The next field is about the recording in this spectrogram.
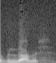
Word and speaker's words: باللعمش: الجزائريون ينطقون هكذا باللعمش أي ابن الأعمش، هذا اسمه شهرته هكذا.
